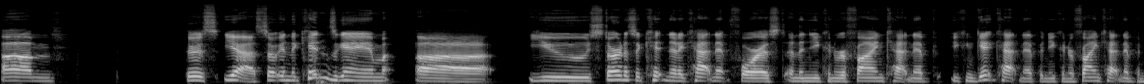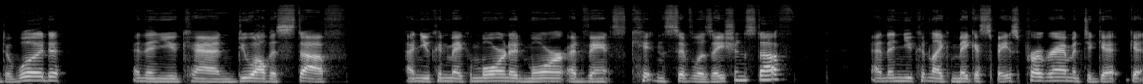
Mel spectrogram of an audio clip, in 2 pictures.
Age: 20-39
